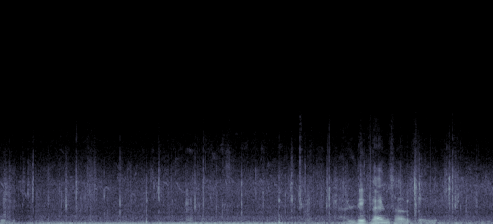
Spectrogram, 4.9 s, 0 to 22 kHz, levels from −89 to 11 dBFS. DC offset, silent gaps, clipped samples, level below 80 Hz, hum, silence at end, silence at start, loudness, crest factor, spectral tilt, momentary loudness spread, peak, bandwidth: under 0.1%; none; under 0.1%; -50 dBFS; none; 0 s; 0 s; -30 LUFS; 24 dB; -7 dB/octave; 12 LU; -6 dBFS; 7.8 kHz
